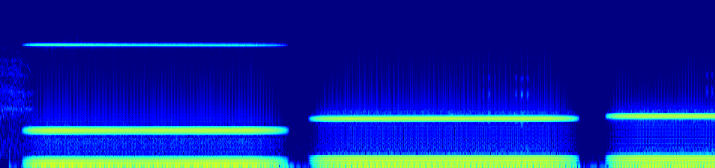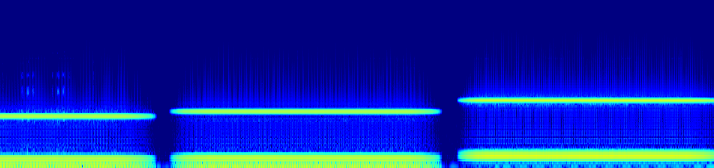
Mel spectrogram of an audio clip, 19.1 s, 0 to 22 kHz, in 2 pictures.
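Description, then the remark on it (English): Five loud, steady electronic tones, each held for about four seconds with only brief breaks between them, stepping higher in pitch from one tone to the next, with no voices. “There'll be 5 tones.”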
